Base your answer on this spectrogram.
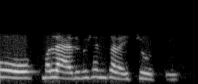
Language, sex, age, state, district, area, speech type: Marathi, female, 30-45, Maharashtra, Nagpur, urban, conversation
